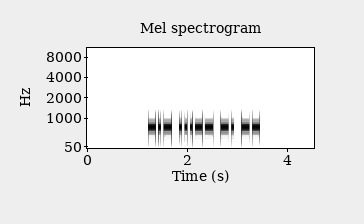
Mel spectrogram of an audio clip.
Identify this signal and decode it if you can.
Morse code, heard as a keyed tone, about 21 wpm, 700 Hz. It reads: K3NM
